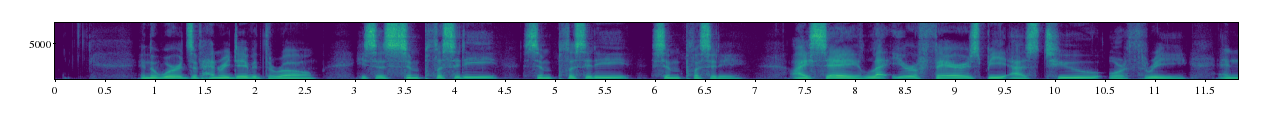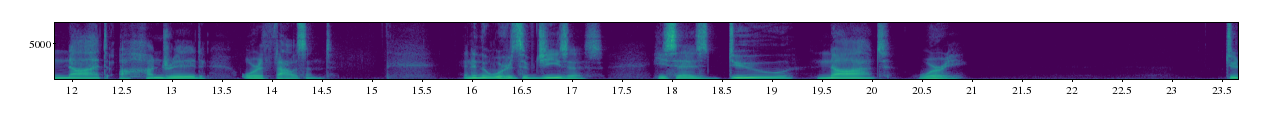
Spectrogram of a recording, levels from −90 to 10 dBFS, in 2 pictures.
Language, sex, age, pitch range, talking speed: English, male, 30-49, 95-125 Hz, 105 wpm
